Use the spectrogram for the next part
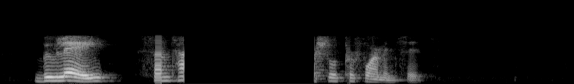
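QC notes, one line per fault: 1.56–1.61 s and 3.48–3.50 s, packet loss with last packet repeated: about 50 ms, then 20 ms, filled by replaying the last packet, which fits 10 ms packets. Joins land off the pitch cycle, giving a brief 100 Hz robotic buzz. On the spectrogram there are copied blocks. The waveform shows identical repeating segments.
1.84–3.15 s, audio dropout to silence: the sound cuts off abruptly for about 1.3 s and returns mid-flow, most likely from a dropped input link or device. The gap is silent with no room tone. The waveform is a flat line, and the spectrogram is blank.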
